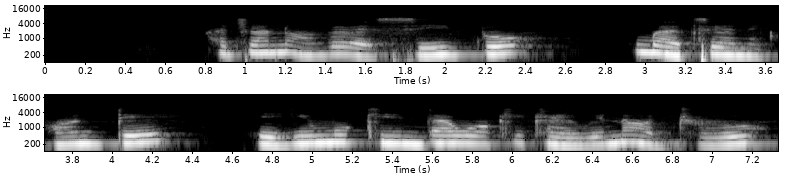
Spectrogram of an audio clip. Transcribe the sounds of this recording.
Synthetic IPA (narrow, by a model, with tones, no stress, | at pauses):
a˧d͡ʒɔ˦nãː˦˨˦bɛ˦˨ɾɛ˨si˨˦ɡ͡bo˦ | nĩ˦ɡ͡ba˦˨ti˨˦ɛ˧nĩ˨kʰã˨˦n̩˦de˦ | e˨ji˨˦mõ˦kʰĩ˦n̩˦da˦wɔ˧kʰi˦ka˧i˨we˨˦nãː˦˨du˨˦ɾo˦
